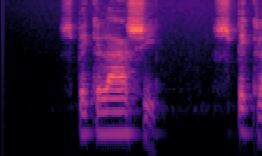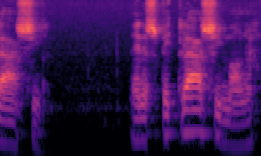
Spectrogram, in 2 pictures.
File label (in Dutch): "speculaas", Limburgs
